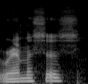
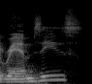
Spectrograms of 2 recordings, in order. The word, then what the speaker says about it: Ramesses: Is that how you pronounce it? Ramesses? A lot of people just say Ramses. Well, they're wrong.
